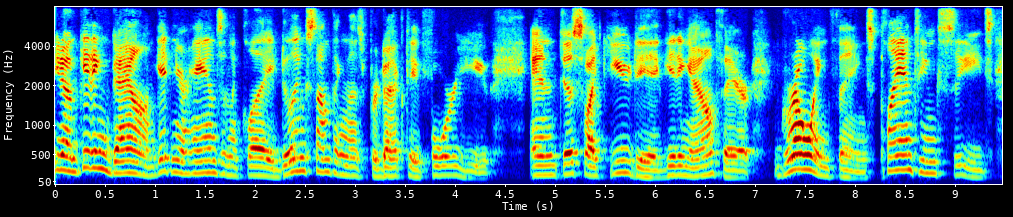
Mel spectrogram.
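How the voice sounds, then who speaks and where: The speaker has a Southern US accent and talks at a moderate pace. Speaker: podcast co-host. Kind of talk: casual podcast chat.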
